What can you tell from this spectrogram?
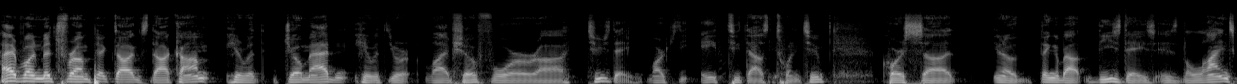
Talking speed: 165 wpm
